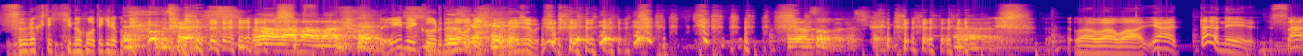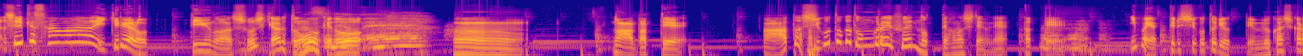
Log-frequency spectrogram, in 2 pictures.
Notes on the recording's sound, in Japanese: すみません、前回今回と少し音質悪めです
